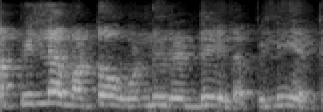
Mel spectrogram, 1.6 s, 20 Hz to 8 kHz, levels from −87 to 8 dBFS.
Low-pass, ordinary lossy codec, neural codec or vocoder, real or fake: 7.2 kHz; Opus, 16 kbps; none; real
